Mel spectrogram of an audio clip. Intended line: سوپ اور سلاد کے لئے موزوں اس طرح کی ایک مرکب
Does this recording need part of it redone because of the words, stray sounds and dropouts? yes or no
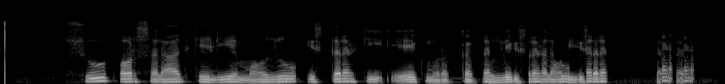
yes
